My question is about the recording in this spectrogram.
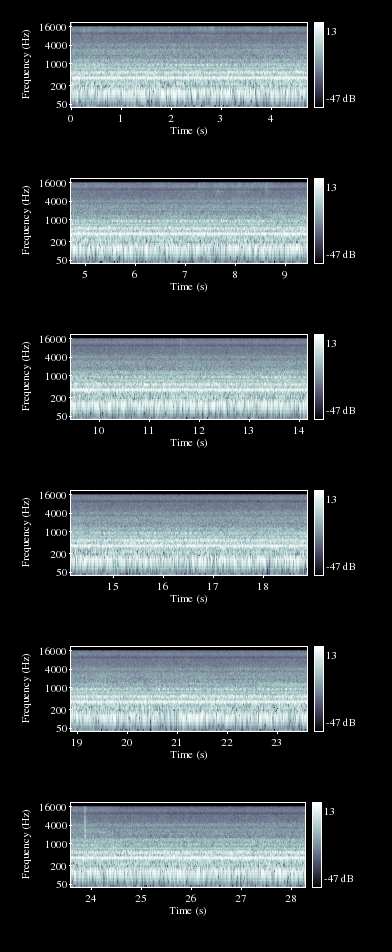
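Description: Lathe running steadily at constant speed, spinning a resin pen blank: an even motor hum with a steady whine.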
